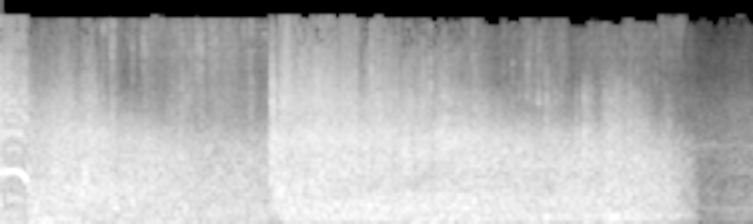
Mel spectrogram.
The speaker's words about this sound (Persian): حملات هوایی روسیه به چرنیهیف در شمال اوکراین و خروج سراسیمه ساکنان.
